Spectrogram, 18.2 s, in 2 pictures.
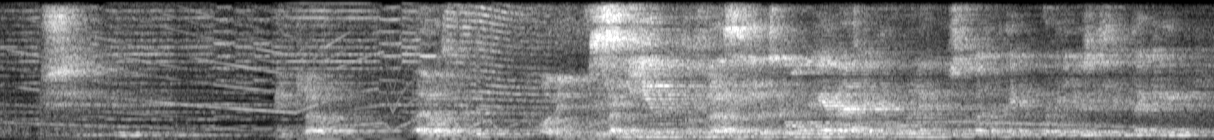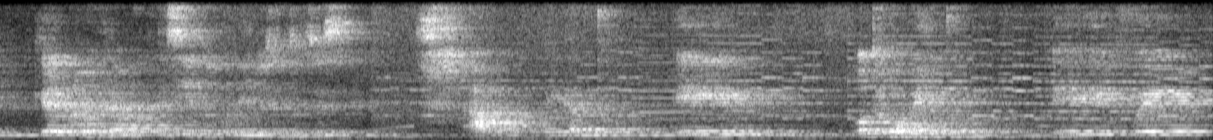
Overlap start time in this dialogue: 4.4 s

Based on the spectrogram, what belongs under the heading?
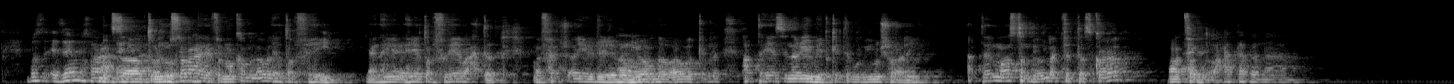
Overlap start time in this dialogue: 1.0 s

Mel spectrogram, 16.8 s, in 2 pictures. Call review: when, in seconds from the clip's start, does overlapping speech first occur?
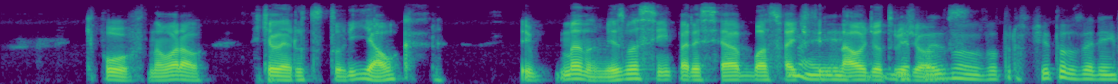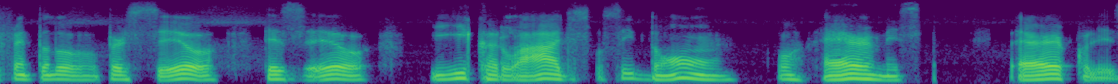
5.9 s

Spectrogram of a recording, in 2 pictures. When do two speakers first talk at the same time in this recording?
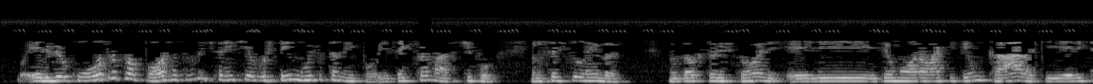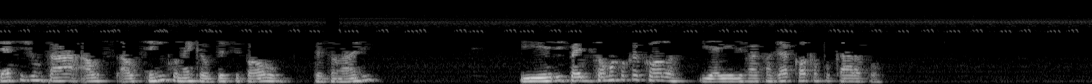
none

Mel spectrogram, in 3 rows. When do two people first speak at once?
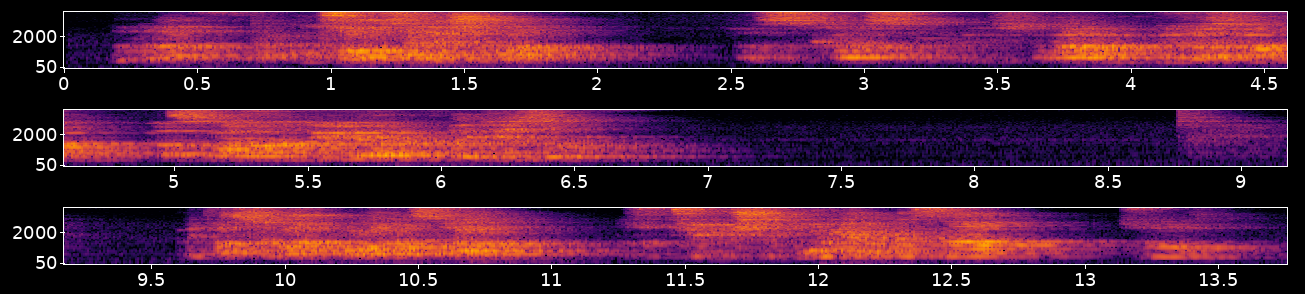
none

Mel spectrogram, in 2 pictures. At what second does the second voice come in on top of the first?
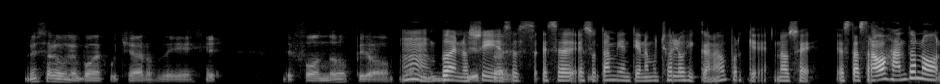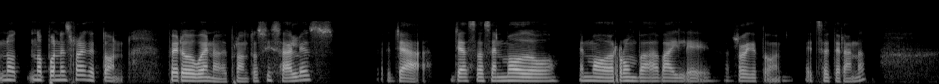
4.0 s

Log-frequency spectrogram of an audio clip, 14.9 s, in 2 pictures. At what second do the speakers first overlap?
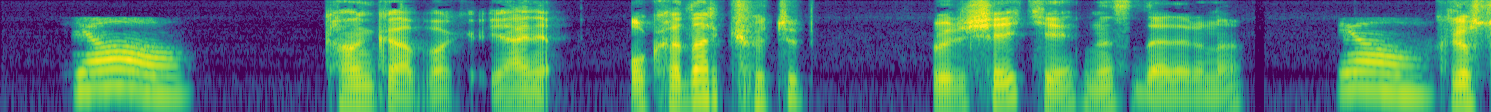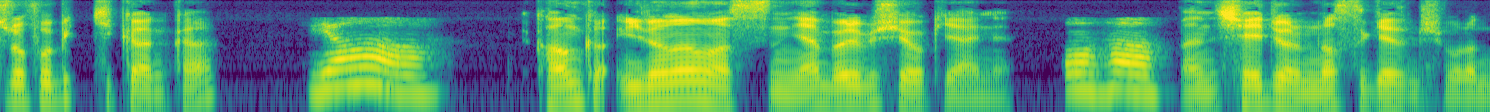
none

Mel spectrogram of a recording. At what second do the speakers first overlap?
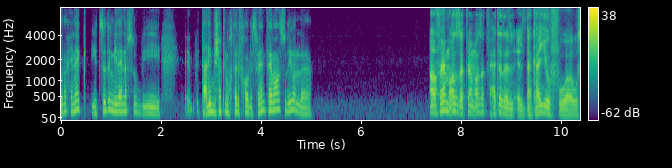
none

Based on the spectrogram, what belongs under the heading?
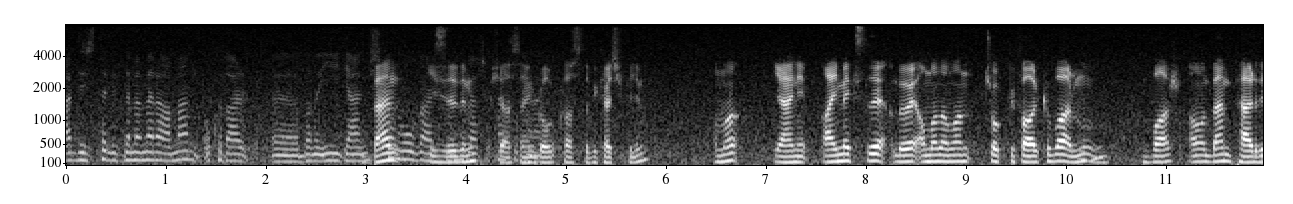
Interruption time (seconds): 3.0 s

